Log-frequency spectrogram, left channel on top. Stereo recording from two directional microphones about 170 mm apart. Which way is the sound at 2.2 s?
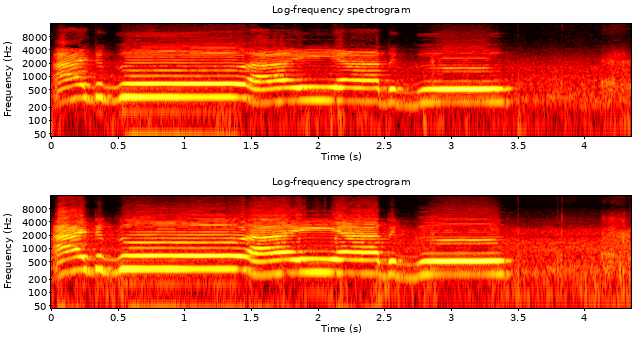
35° right (ahead or behind).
